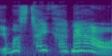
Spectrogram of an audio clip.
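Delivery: very high, small little witch voice. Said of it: "and like the fucking sheriff is like".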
